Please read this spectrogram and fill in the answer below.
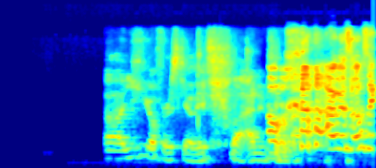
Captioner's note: laughs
